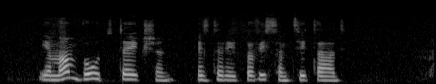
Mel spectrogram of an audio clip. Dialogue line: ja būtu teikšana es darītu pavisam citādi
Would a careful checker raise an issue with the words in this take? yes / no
yes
